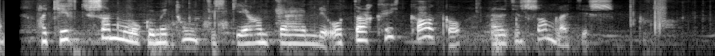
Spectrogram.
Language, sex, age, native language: Icelandic, male, 20-29, Icelandic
